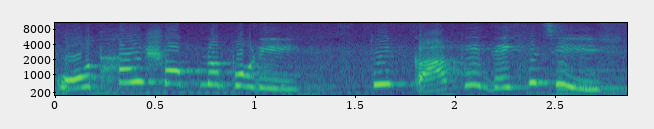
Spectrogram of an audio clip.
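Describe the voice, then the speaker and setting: Very high-pitched fretful cartoon village mother played by a woman. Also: sing-song, normal speed, over music. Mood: anxious. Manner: fretful, nagging. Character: worried, scolding village mother and wife. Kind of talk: cartoon voice acting.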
